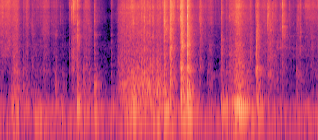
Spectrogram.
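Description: A cardboard box being opened by hand: a knife slits packing tape, then the cardboard flaps are pulled apart with scraping, rustling and several short sharp knocks.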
